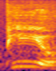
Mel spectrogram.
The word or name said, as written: pIIy1w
